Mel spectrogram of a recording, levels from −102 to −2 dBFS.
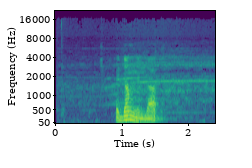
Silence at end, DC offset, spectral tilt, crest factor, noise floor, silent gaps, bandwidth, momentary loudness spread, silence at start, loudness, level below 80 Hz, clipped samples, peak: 0 s; under 0.1%; -8.5 dB/octave; 20 dB; -54 dBFS; none; 15.5 kHz; 21 LU; 0.9 s; -21 LUFS; -54 dBFS; under 0.1%; -4 dBFS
